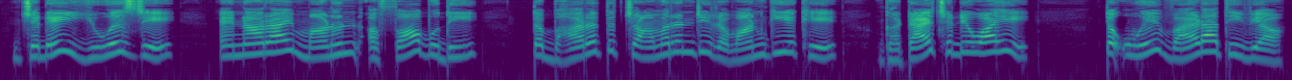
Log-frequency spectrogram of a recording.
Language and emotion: Sindhi, surprised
